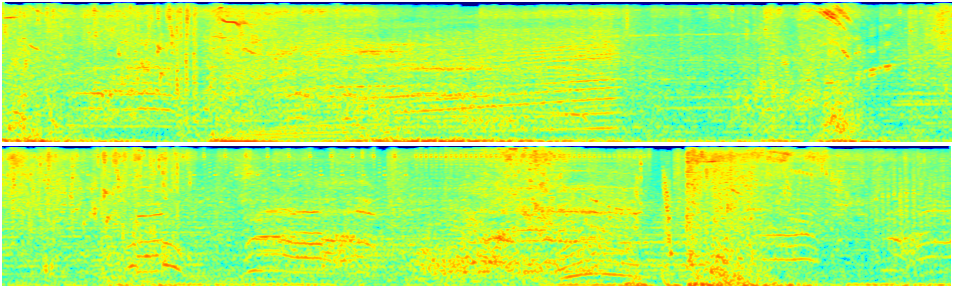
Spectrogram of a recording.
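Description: Film sound mix of a motorcycle chase: a motorcycle engine accelerating hard, its pitch rising for a couple of seconds, with car engines around it, over a dramatic score with a heavy bass rumble.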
